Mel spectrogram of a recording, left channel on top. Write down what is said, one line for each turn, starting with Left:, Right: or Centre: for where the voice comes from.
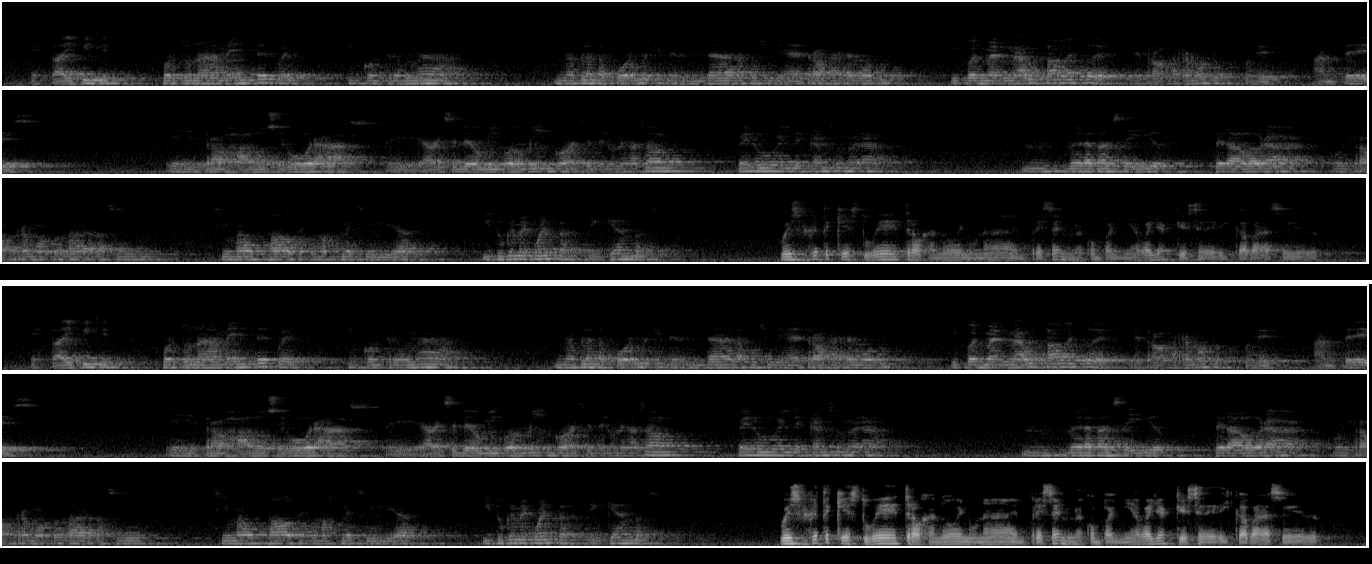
Centre: está difícil. Afortunadamente, pues encontré una, una plataforma que me brinda la posibilidad de trabajar remoto y pues me, me ha gustado esto de, de trabajar remoto. Pues antes... eh, trabajaba 12 horas, eh, a veces de domingo a domingo, a veces de lunes a sábado, pero el descanso no era, mm, no era tan seguido. Pero ahora con el trabajo remoto, la verdad sí, sí me ha gustado, tengo más flexibilidad. ¿Y tú qué me cuentas? ¿En qué andas?
Right: Pues fíjate que estuve trabajando en una empresa, en una compañía, vaya, que se dedicaba a hacer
